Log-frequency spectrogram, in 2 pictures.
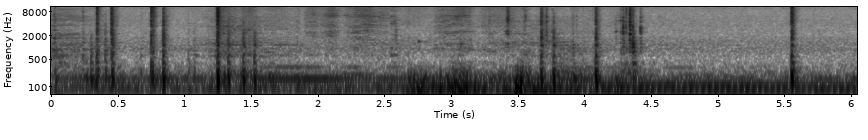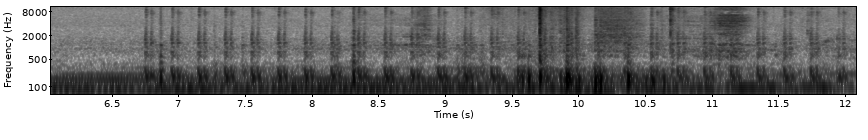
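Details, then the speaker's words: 5kW Chinese diesel heater newly installed in a VW Caddy camper, powered from a Jackery 1000 v2, switched on: sharp regular dosing-pump ticks over low hum, sparse then about four per second, air in the line; normal fuel pump priming. "Oh. That's it priming. You can hear the little ticking. Looking good so far."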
